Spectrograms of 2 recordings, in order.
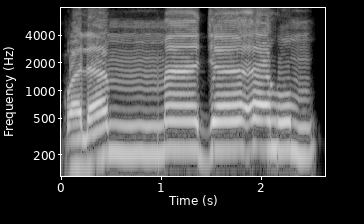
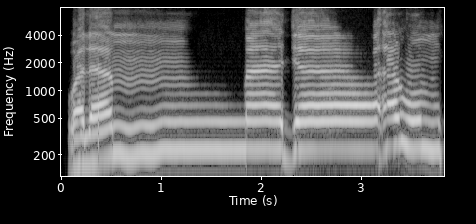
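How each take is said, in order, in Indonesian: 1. Sengau dan vokal panjang keduanya hilang. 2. Sengau ditahan lebih lama daripada vokal. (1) "tak ada langsung dengung. Ah, dah tak ada langsung mat" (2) "dengung tu lebih panjang daripada mat"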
